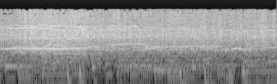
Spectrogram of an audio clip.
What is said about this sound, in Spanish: que por alguna razón los aplausos hacia ella se prolongan de una forma excesivamente prolongada y no me puedo explicar por qué.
